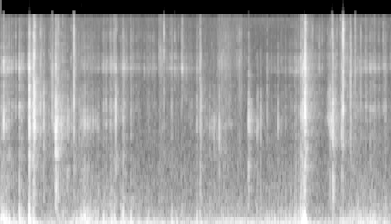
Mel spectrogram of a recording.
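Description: A blade shaves crumbly flakes off the edge of a solid, rectangular, pale yellow bar of dry laundry soap. A dry, crackling scrape with a bright crumbling texture runs throughout, broken by several sharp, crisp snaps as flakes break away over a soft low rumble.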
